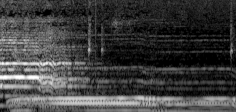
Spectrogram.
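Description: Doo-wop vocal group holding a sustained harmony chord between the lead's lines, the bass voice stepping down to a lower note about one and a half seconds in.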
